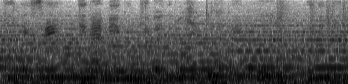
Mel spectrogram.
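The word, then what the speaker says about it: Gomez: 스페인어 성이라 원어 발음은 고메즈가 아니라 고메스이나 미국 기반으로 활동하고 있고 본인도 미국인이므로 종종 설리나 고메즈 정도의 발음으로 불릴 때도 있다.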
